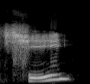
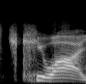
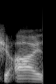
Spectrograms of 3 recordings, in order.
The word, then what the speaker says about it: qi: Okay, pronounced qi. And now, currently it's qi, used to call it chi.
